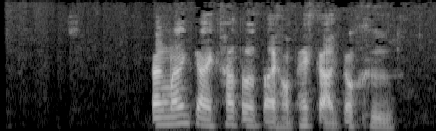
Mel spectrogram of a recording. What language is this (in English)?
Thai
